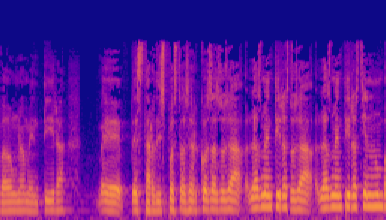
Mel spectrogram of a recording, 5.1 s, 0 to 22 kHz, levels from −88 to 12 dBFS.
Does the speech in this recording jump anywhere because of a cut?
yes; 2 cuts; at 1.0 s, 3.9 s

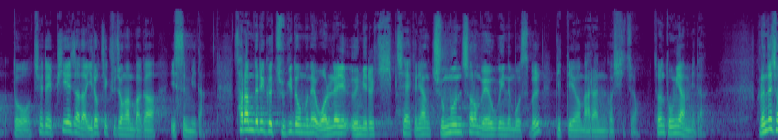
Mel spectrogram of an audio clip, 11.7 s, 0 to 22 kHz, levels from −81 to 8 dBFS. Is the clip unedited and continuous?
no; 2 cuts; at 3.5 s, 5.9 s

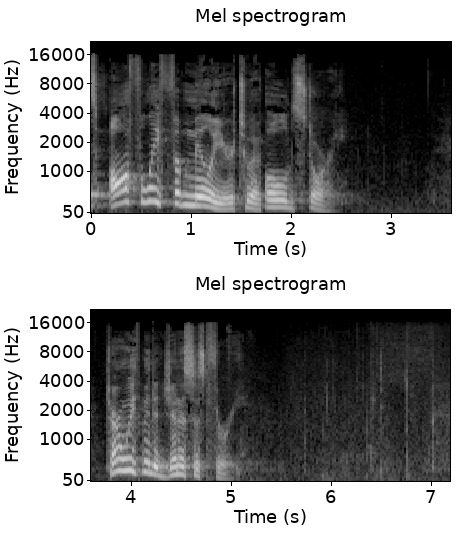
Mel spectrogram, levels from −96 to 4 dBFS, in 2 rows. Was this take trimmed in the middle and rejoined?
yes; 2 cuts; at 1.7 s, 4.7 s

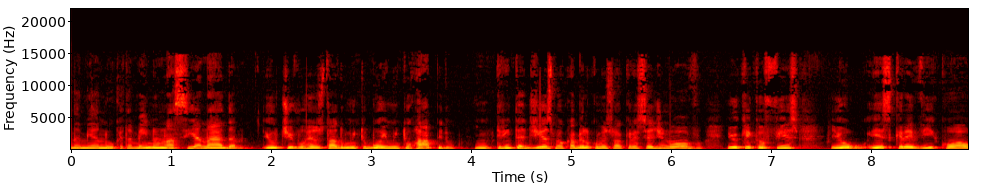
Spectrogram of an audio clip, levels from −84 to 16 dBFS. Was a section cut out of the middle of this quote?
yes; 1 cut; at 3.9 s

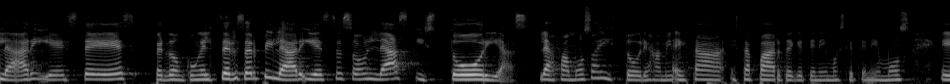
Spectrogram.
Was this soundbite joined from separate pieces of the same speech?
yes; 5 cuts; at 2.2 s, 5.3 s, 6.7 s, 7.3 s, 8.4 s

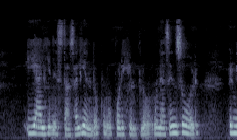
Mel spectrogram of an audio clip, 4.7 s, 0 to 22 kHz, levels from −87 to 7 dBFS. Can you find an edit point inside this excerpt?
no; 0 cuts

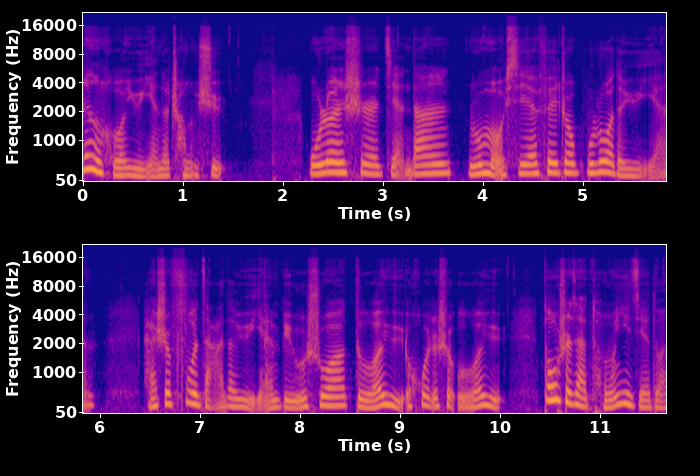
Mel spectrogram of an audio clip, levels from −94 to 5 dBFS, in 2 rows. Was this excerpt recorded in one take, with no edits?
yes; 0 cuts

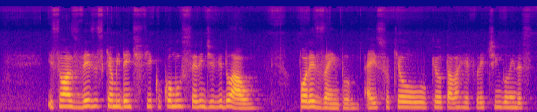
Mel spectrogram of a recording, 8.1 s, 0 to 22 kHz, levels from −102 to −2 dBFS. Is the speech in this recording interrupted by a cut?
no; 0 cuts

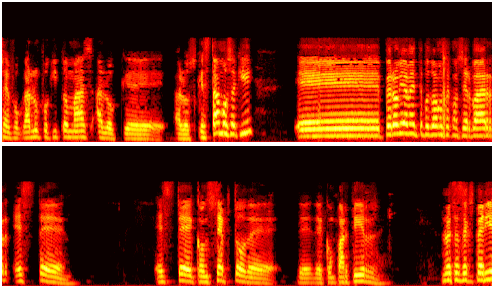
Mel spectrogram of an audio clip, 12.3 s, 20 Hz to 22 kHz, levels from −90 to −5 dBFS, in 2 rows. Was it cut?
no; 0 cuts

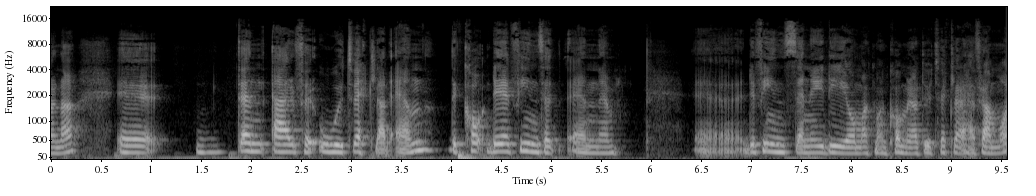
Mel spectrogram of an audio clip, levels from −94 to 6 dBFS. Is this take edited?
no; 0 cuts

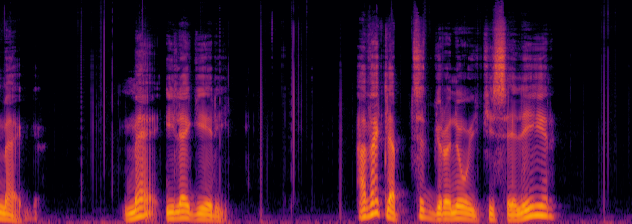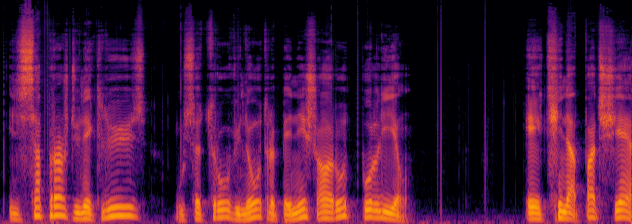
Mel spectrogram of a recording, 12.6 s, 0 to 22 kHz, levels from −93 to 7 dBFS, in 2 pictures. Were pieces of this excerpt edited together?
no; 0 cuts

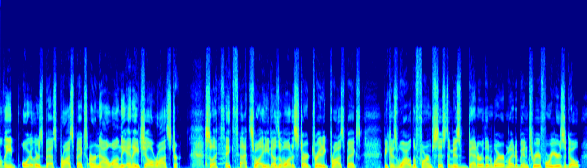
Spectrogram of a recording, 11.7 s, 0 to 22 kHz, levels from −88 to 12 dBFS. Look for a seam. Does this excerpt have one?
no; 0 cuts

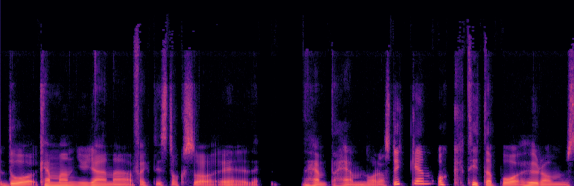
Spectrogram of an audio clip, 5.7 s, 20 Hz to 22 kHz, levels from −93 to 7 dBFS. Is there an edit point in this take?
no; 0 cuts

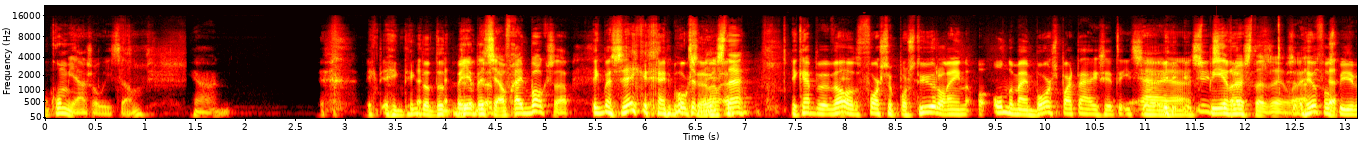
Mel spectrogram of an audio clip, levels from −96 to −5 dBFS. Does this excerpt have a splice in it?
yes; 3 cuts; at 1.4 s, 4.1 s, 11.9 s

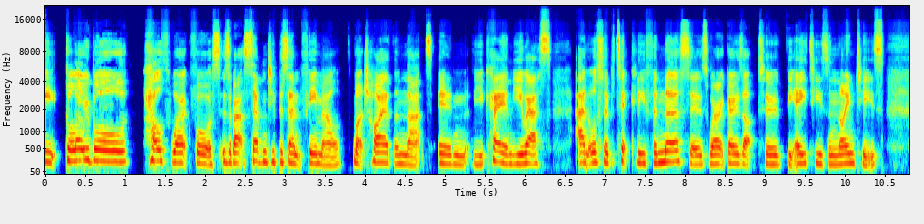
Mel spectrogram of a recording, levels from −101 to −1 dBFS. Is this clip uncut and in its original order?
yes; 0 cuts

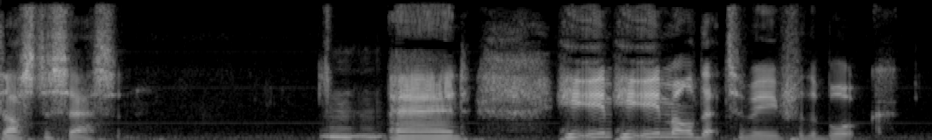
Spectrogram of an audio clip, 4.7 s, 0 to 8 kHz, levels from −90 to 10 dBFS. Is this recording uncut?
no; 1 cut; at 3.0 s

